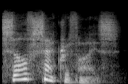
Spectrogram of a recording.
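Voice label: "self sacrifice", British English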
